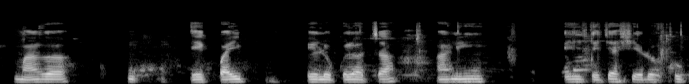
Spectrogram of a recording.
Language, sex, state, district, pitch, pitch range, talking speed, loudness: Marathi, male, Maharashtra, Dhule, 120 Hz, 115-125 Hz, 80 wpm, -19 LUFS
